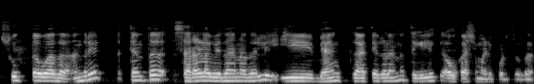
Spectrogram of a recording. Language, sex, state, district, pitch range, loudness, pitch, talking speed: Kannada, male, Karnataka, Bijapur, 160-210 Hz, -17 LUFS, 170 Hz, 125 wpm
